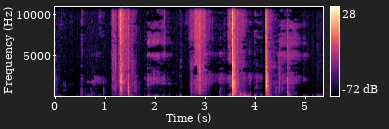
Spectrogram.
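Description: Snow shovel scooping and scraping snow off stone steps: a run of about six short scrapes and knocks of the blade, the loudest two a little past the middle.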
